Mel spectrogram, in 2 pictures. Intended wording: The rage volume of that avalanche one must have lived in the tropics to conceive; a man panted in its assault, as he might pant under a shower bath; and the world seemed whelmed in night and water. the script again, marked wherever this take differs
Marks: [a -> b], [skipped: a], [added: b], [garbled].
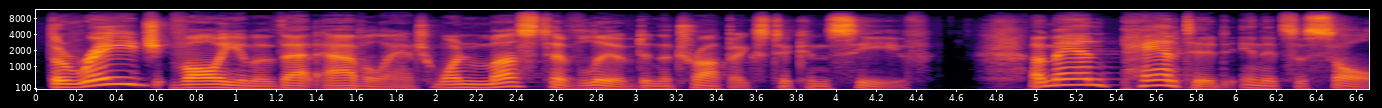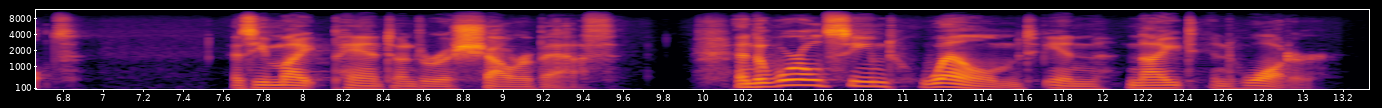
The rage volume of that avalanche one must have lived in the tropics to conceive; a man panted in its assault, as he might pant under a shower bath; and the world seemed whelmed in night and water.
